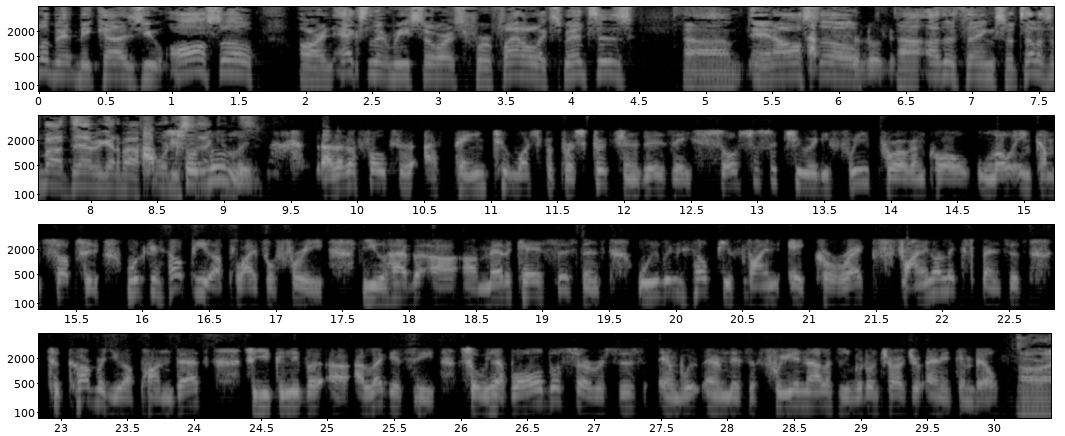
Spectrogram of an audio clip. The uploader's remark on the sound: called in from Jerusalem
